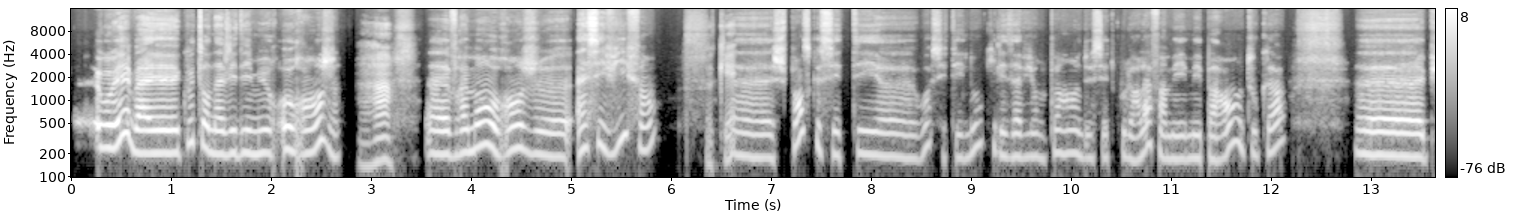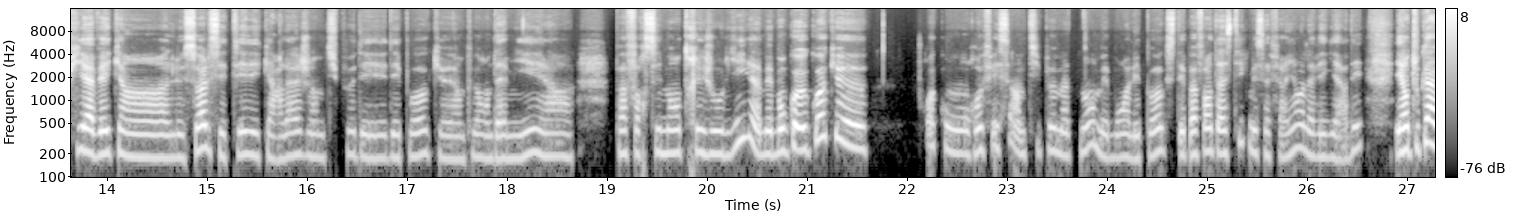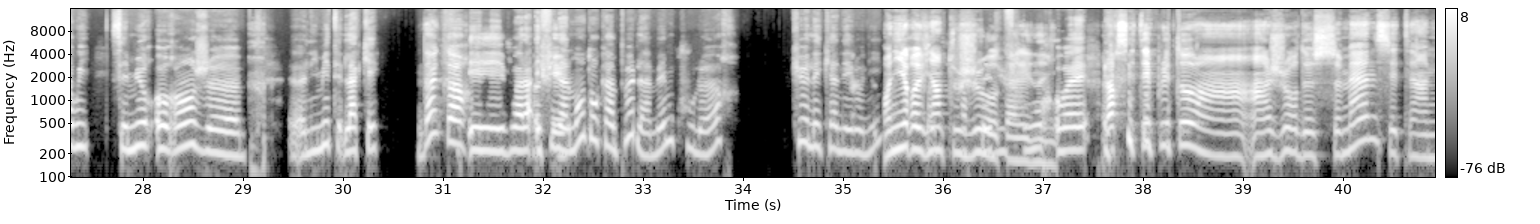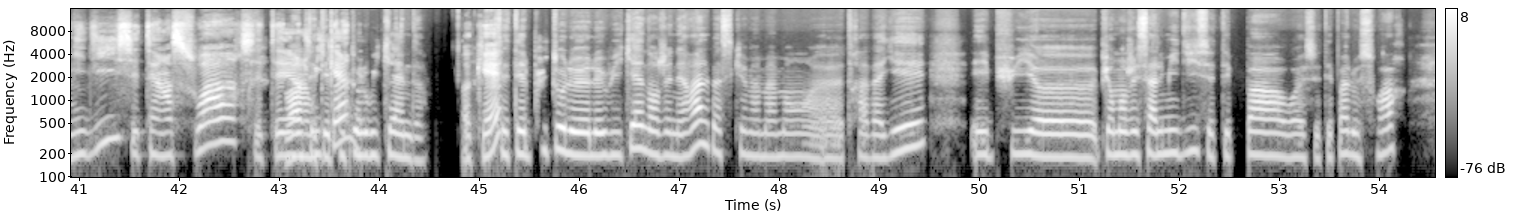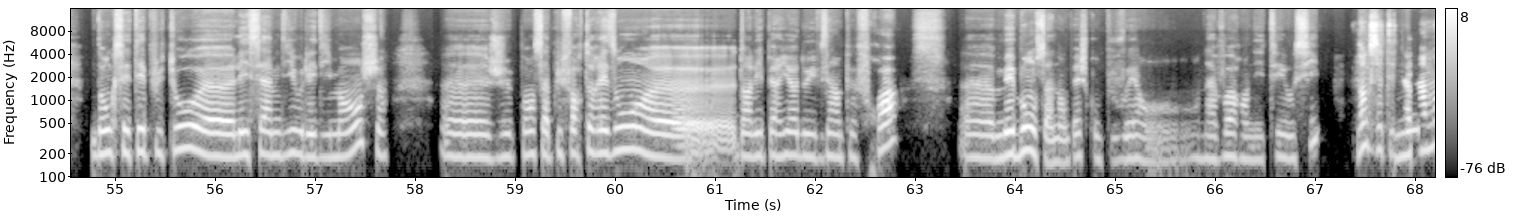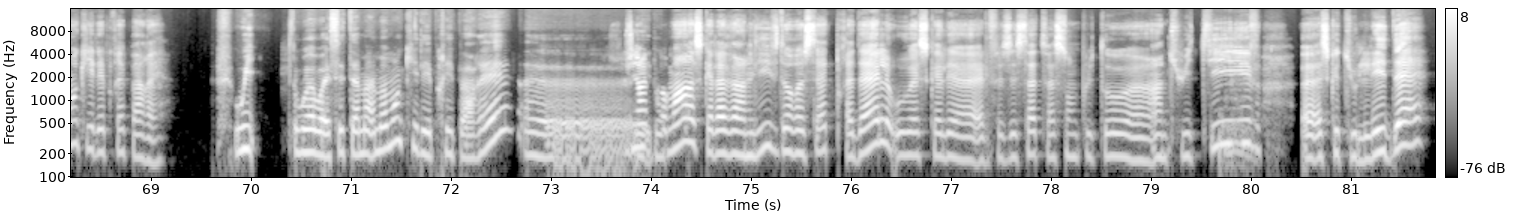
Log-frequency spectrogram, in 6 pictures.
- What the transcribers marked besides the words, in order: chuckle; other background noise; laugh; drawn out: "Heu"; other noise; tapping
- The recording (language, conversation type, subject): French, podcast, Quel plat te rappelle le plus ton enfance ?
